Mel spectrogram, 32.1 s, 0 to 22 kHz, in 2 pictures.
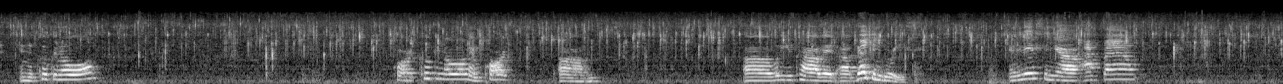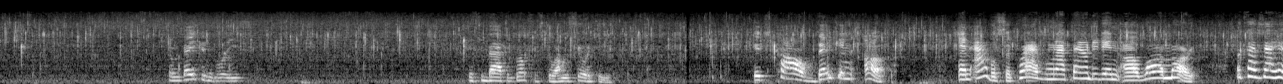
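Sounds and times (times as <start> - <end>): oil sizzling with crackling pops: 0.0 - 32.0.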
